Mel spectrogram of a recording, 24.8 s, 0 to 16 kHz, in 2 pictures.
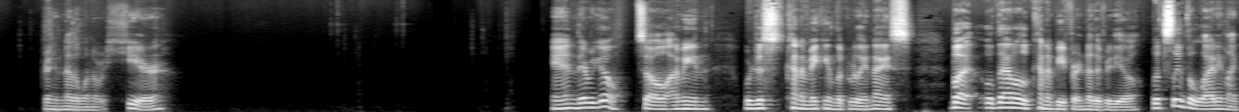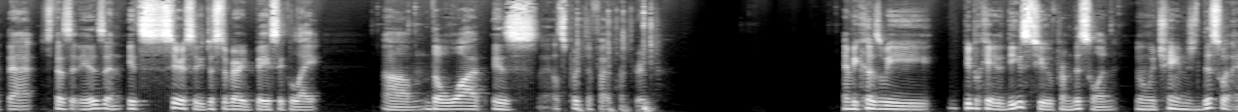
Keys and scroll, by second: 0.0-0.8 typing, 17.9-18.4 typing, 18.6 Return.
